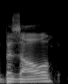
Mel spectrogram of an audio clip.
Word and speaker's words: bozal: The reference, I guess the start of it, essentially it's like a Spanish word, it's pronounced like bazal, B-O-Z-A-L.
